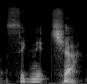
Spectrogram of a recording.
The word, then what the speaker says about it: signature: Fijaros cómo pronuncio signature. Yeah? – Signature. – At the end, cha. Signature.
